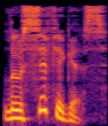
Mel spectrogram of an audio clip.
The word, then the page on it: lucifugous: British English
